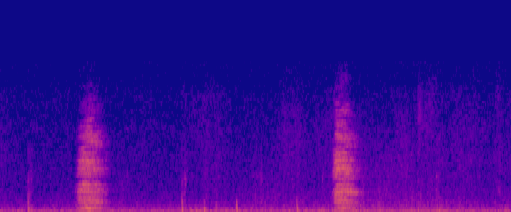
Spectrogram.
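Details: A dog with kennel cough coughing during the night: two short, harsh, breathy coughing bursts in a quiet room.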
